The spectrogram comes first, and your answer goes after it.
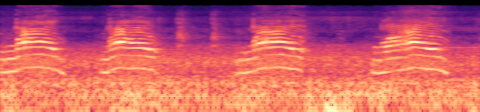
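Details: JJ the cat calls to another cat, giving four bright, arching meows at a fairly even pace, roughly one per second and a quarter, with a low background rumble underneath.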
